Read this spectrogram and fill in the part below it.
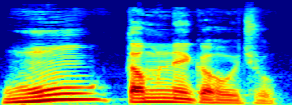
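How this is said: The first word carries the stress. I, and nobody else, am telling. "હું એટલે બીજું કોઈ નહીં"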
